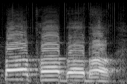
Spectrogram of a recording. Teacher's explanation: ऐसे उच्चारित करते हैं हम प प या ऊ, प फ ब भ, यानी दोनों होठ टकराते हैं और फिर स्फोट के साथ हवा जो है अंदर से बाहर निकलती है, तब ध्वनि सुनाई देती है प फ ब भ। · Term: ओष्ठ्य वर्ण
